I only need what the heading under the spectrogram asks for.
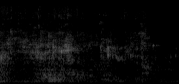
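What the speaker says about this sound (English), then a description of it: "So we're adding water." Water is poured steadily into a pot of onugbo soup on the stove, a continuous soft splashing gush that lasts for under two seconds with no talking.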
